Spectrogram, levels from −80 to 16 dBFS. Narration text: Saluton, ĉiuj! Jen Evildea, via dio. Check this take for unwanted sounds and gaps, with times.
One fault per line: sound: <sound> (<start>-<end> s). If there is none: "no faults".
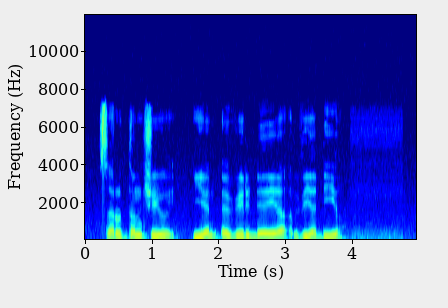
no faults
